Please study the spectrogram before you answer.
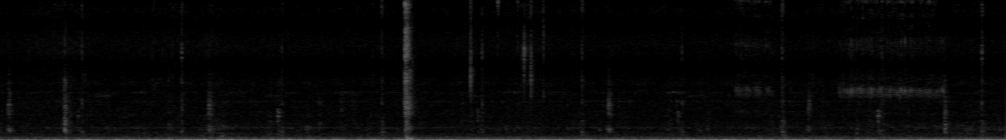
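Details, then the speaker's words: United Corporation electric pendulum wall clock, motor removed from the gear train and run alone: low, even mains hum with only faint occasional ticks, no grinding; motor runs quietly and healthy, so the noise likely comes from the gears. "and that's running pretty quiet so perhaps all that noise is coming from the gears"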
